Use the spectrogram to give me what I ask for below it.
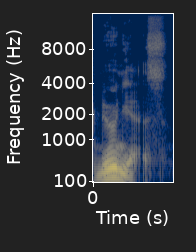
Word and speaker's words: Nunes: now meeting with him noon yes it's how you pronounce that um is totally freaky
